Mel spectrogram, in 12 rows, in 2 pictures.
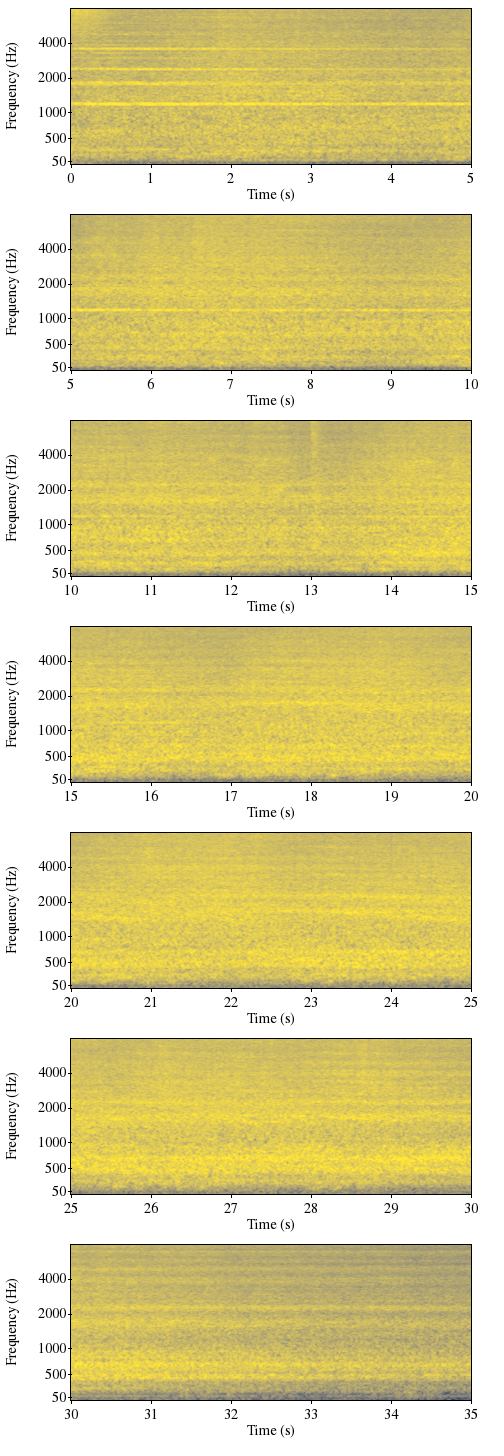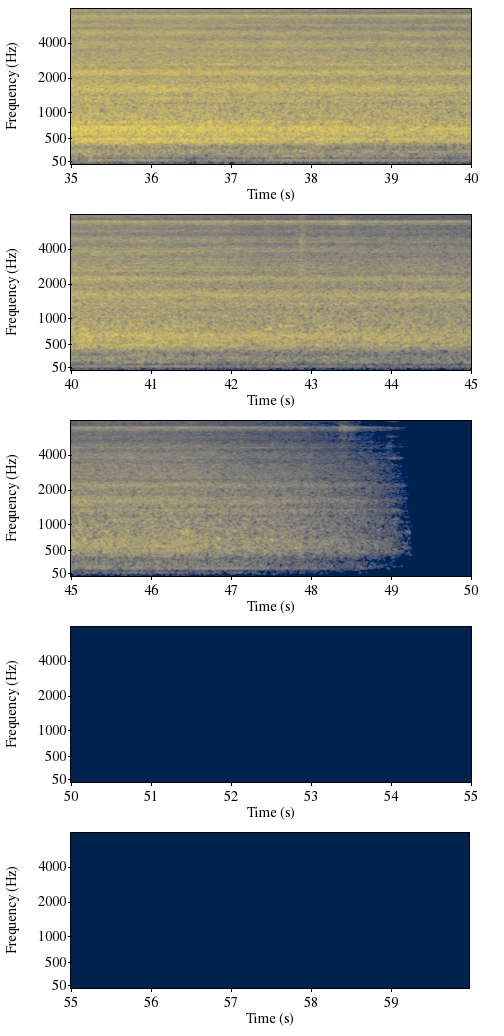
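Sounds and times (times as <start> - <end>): train coaches rolling past: 0.0 - 48.2.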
